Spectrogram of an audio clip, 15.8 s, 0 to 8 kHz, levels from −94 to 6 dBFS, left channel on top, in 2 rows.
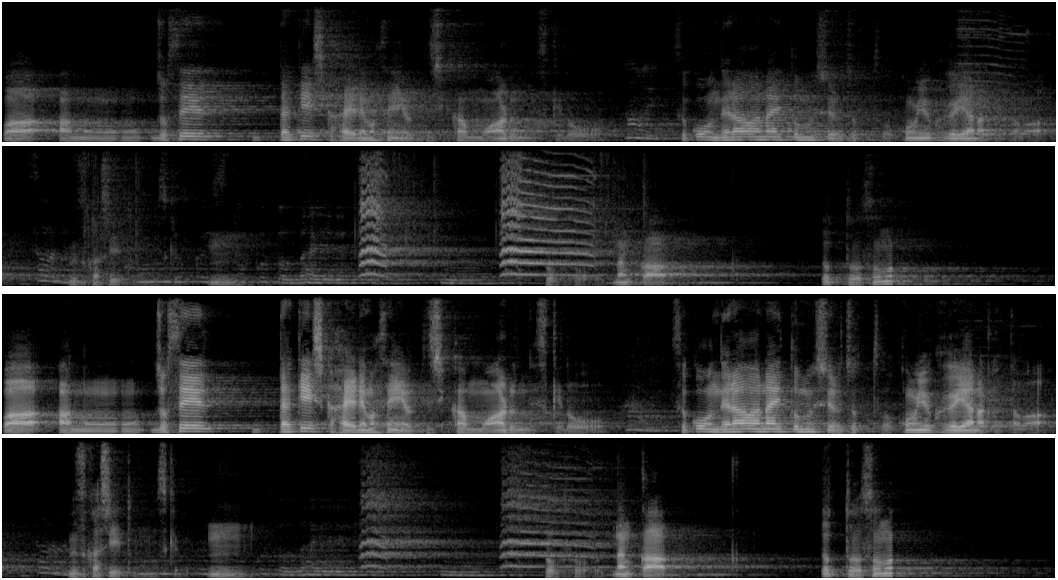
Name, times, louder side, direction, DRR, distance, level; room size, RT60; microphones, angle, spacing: voice 1, 0.0-1.6 1.9-4.5 5.2-7.8 8.4-8.8 9.5-9.7 12.0-12.9 14.0-14.6, right 7 dB, 60° right, 18 dB, 0.3 m, -36 dB
voice 2, 4.7-5.1 7.1-7.4 8.1-11.8 12.4-13.4, equal, 45° left, -2 dB, 2.1 m, -57 dB
sound 1, 7.2-7.7 8.5-8.6 8.9-9.0 10.6-10.9 11.6-12.4 12.7-12.8, left 7 dB, 75° left, 0.7 m, -44 dB
15.5 x 11.5 x 6.4 m, 2.5 s
head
